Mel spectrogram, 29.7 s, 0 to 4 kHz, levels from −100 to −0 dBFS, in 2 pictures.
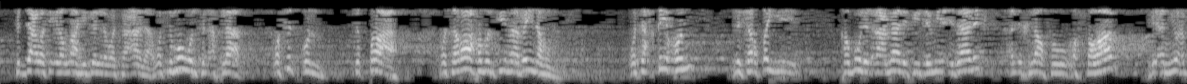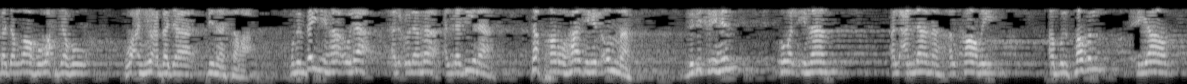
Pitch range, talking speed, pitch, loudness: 210-245 Hz, 95 wpm, 225 Hz, -24 LUFS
